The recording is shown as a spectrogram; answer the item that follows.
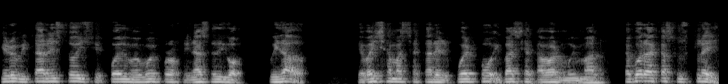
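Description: Somewhat breathy, a man with a medium-pitched voice talks at a fairly quick pace with ordinary pitch variation. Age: 70s. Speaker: longevity medicine specialist, podcast co-host. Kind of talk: casual chat.

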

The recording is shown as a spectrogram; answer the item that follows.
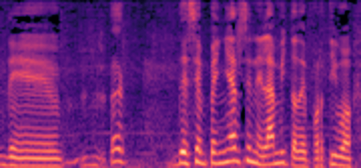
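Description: A man with a fairly high voice talks at a moderate pace, his tone animated and his intonation lively. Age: 20s. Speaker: university radio host. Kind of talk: casual radio chat. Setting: radio studio.

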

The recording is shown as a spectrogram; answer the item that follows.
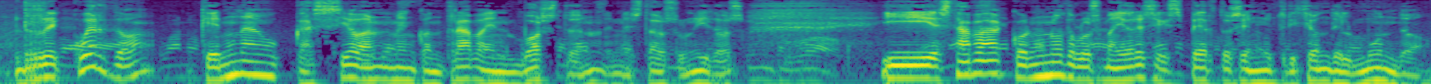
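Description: His fairly low voice carries lively intonation, with noticeable background noise behind this man. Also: fairly slow pace. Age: old. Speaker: tv presenter. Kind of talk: interview. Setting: in a car.

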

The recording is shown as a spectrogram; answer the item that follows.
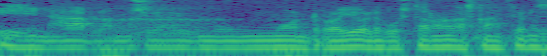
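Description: A man with a very deep, low pitch, fairly even intonation and a moderate pace, with noticeable background noise. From Basque Country, Portugalete. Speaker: musician. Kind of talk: interview.

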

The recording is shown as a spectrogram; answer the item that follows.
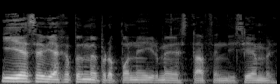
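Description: Over noticeable background noise, a man with a Mexican accent talks at a fairly low pitch. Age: 20s. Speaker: business partner. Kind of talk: interview.

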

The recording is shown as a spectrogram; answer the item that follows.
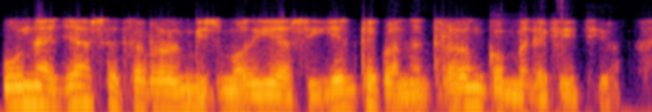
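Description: A man talks at a fairly quick pace.

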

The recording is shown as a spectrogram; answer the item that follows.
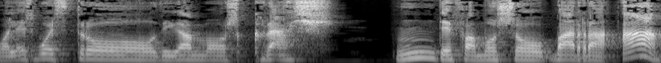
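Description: Against a quiet background, a woman speaks in a plain, everyday voice, fairly low in pitch and fairly even in intonation. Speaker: podcast host. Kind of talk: casual chat.

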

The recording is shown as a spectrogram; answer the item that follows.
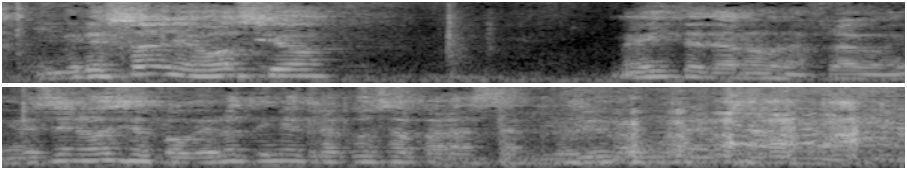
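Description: Amid noticeable background noise, a man speaks very fast in an animated tone, at a fairly high pitch with ordinary pitch variation. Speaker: team meeting emcee. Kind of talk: motivational talk.

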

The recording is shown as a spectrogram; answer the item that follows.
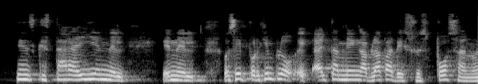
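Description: A woman talks at a fairly quick pace with an Ecuadorian accent. Her tone is dark and mellow, and somewhat breathy. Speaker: radio host. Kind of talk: casual chat.

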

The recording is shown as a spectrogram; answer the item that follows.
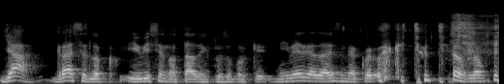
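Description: Very fast speech from a man. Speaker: podcast host. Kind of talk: casual chat.

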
